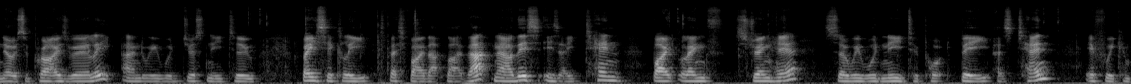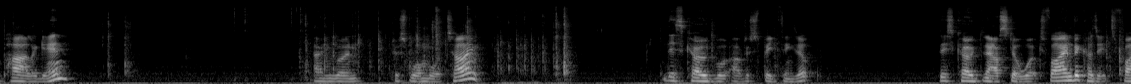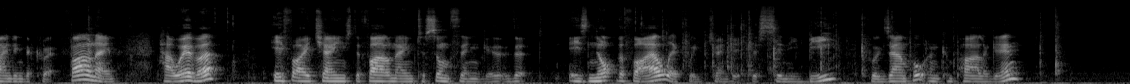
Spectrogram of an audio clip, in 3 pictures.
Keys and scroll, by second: 2.9 ctrl+v, 3.8 Home, 4.0 Delete, 7.7 ctrl+Home, 11.0 F9, 12.4 Return, 14.4-16.6 typing, 16.8 Return, 18.9 F4, 22.2 F3, 23.3 ctrl+F9, 29.7 Right, 30.2 b, 31.0 ctrl+Home, 31.8 ctrl+F9, 33.0 Return.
